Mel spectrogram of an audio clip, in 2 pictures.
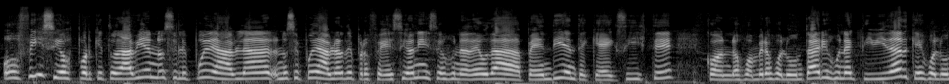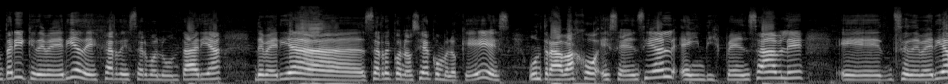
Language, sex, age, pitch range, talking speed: Spanish, female, 30-49, 225-275 Hz, 170 wpm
